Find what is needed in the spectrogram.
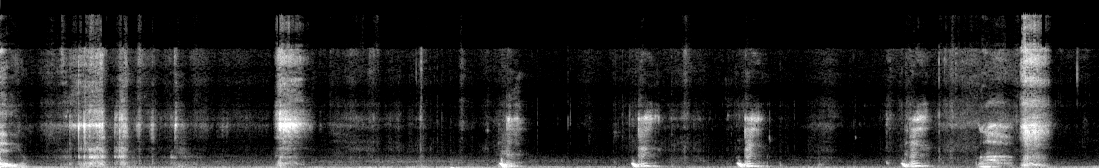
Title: Spanish speaking women sneeze and blow their noses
